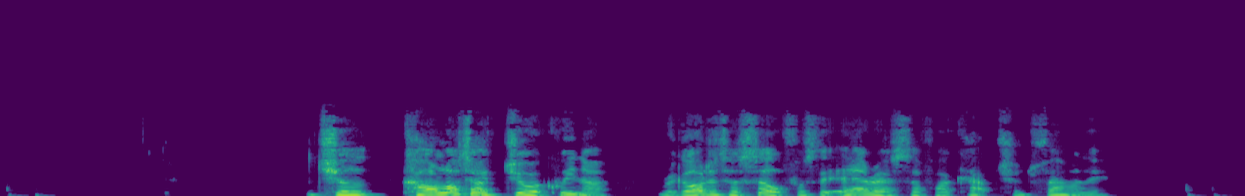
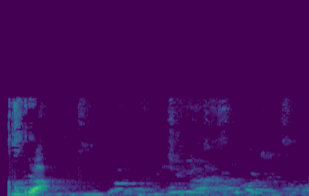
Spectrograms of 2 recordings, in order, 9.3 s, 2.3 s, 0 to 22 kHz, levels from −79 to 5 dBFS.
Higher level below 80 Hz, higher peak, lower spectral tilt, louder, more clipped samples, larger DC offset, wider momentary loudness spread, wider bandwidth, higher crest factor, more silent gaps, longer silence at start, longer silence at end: first, -62 dBFS vs -68 dBFS; first, -2 dBFS vs -12 dBFS; about the same, -5 dB/octave vs -4.5 dB/octave; first, -17 LUFS vs -34 LUFS; neither; neither; second, 15 LU vs 20 LU; second, 9.4 kHz vs 11.5 kHz; about the same, 18 dB vs 22 dB; neither; first, 2.3 s vs 0.05 s; first, 1.05 s vs 0 s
